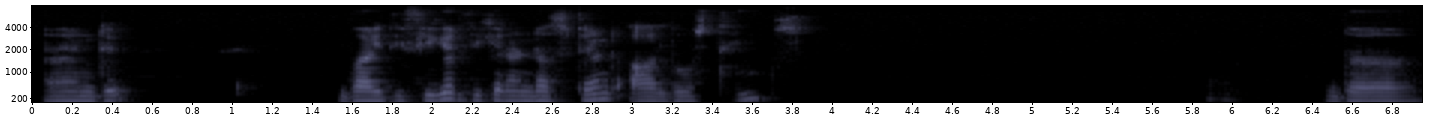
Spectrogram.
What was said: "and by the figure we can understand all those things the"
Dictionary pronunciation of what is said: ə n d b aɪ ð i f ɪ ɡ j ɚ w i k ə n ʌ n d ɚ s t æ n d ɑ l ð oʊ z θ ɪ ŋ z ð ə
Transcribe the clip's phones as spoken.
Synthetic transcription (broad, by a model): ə n d b aɪ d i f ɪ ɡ ɚ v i k ə n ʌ n d ɚ s t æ n d ɑ l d oʊ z t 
